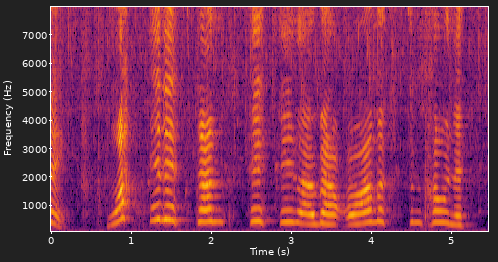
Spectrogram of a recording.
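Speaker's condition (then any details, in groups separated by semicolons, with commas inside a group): Cerebral palsy, spastic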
